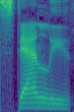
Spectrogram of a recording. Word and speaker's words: Sctanley: Okay, it's Stanley, spelled with a C and an EY at the end. So it's on IMDb, it's spelled S-C-T-A-N-L-E-Y. – Stanley.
